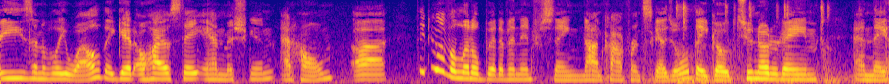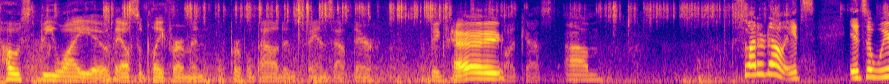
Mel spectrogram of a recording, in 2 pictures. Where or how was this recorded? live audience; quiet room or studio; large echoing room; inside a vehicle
inside a vehicle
